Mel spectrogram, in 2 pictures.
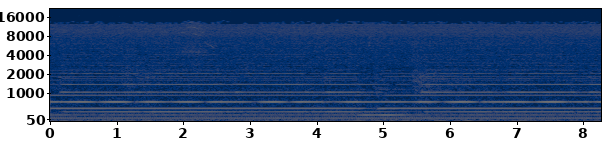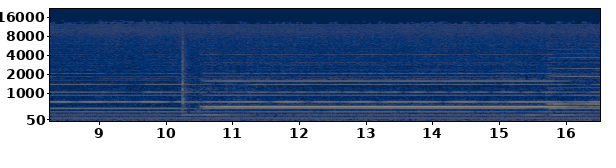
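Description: Pipe organ playing a slow, soft piece: a long held low pedal note under a viola da gamba string stop repeating an offbeat figure. About ten seconds in, after a small click, the melody enters on a clear gedeckt flute stop with a louder held note.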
